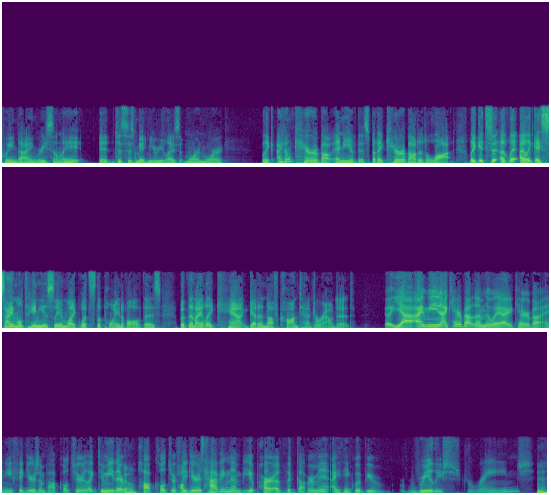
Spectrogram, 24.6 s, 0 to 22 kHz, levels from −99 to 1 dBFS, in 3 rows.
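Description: Speech coded with G.722 wideband telephone coding, its bandwidth reaching up to about 7 kHz in a way that fits the full 64 kbit/s mode, carries no audible technical fault.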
